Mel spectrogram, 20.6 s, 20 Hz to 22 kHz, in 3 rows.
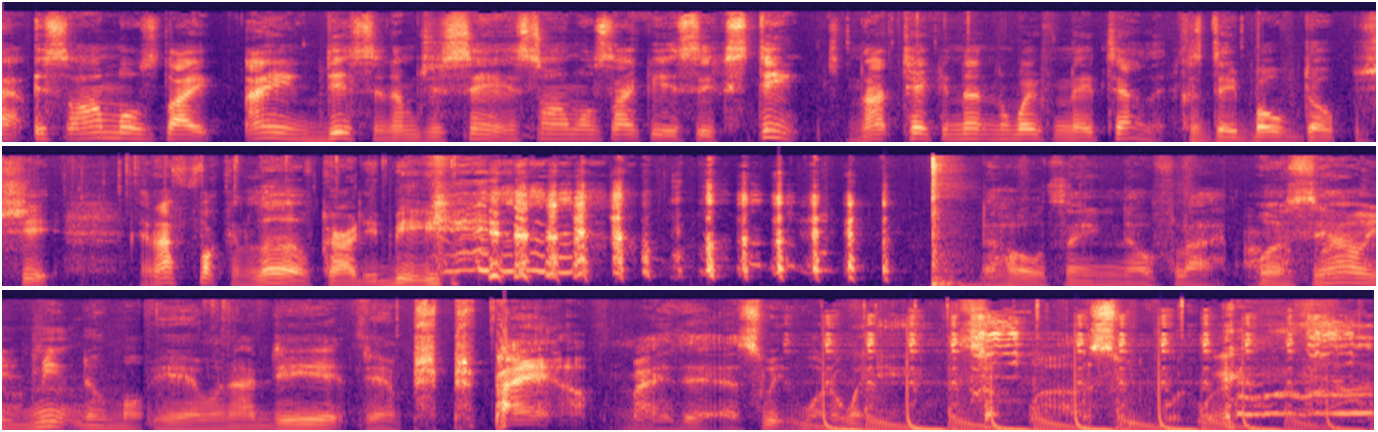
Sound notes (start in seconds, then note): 9.0 laughing; 17.6 pulsing club music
